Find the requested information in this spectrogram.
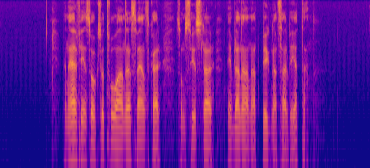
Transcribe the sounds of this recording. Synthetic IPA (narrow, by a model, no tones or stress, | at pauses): mɛnhæːɾfɪnsd̪ɔksɔt̪ʰvoːand̪ɾasvɛnskaɾsɔmsʏslaɾmeːbland̪anːat̪̚bʏɡnad̪saɾbeːt̪ʰən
